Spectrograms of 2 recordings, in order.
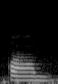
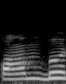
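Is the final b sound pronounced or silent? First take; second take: silent; pronounced. First: The word ends on the m sound. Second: The final b sound is pronounced. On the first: The speaker calls it right. "म पर ही हम silent हो जाएंगे" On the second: The speaker calls it wrong. "कॉम्ब नहीं"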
